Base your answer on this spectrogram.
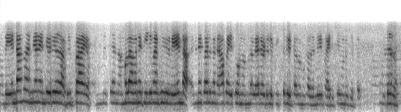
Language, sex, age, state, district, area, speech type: Malayalam, female, 30-45, Kerala, Kollam, rural, conversation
